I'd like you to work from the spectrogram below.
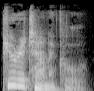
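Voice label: "puritanical", British English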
